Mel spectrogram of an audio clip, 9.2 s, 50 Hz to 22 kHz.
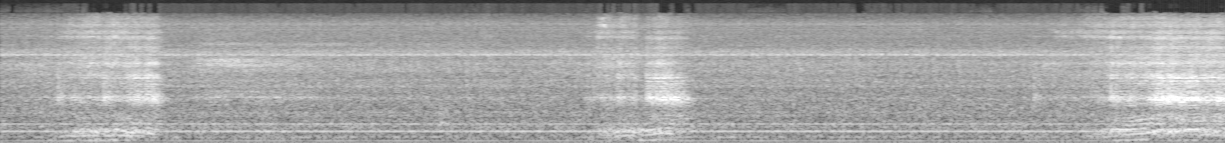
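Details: Sleep snoring by the mother, recorded in the dark on a Canon PowerShot SX130 IS; snoring is worst at sleep onset. Three soft, rough snores on the in-breath about four seconds apart over steady room hum.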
